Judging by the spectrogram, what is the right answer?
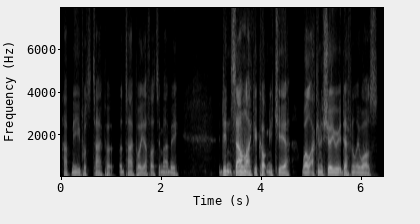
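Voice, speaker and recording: Low-voiced man hosting a watchalong. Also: fast, no room sound, clean studio sound. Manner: reads out viewer comments and hands over to reporters. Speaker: watchalong host. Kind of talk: live football watchalong chat.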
